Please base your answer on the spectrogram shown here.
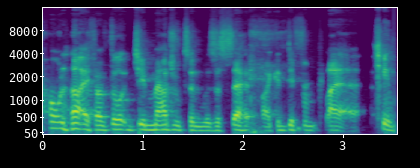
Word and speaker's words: Magilton: think it's Oxford, and he pronounces Jim Magilton as Jim Magilton. And I grew up thinking that Jim Magilton was a different player to Jim Magilton because he'd said the name wrong on his commentary.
